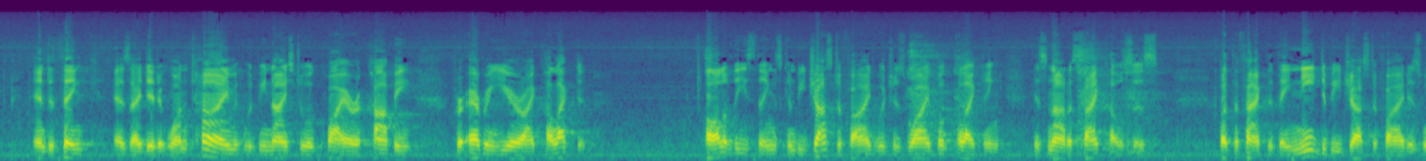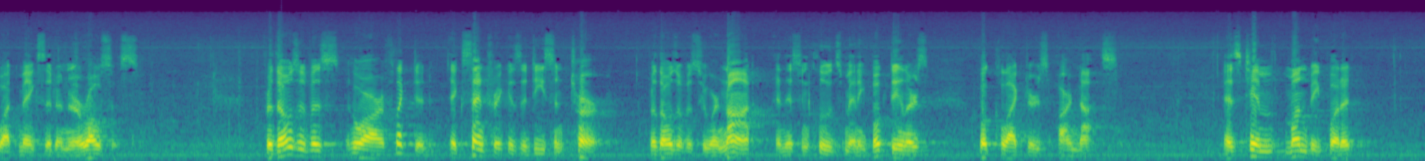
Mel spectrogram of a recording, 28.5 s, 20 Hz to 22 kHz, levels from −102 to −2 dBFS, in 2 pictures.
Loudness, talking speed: -15 LUFS, 185 wpm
